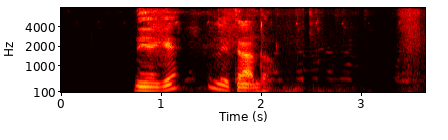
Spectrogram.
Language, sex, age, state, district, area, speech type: Santali, male, 30-45, West Bengal, Bankura, rural, spontaneous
